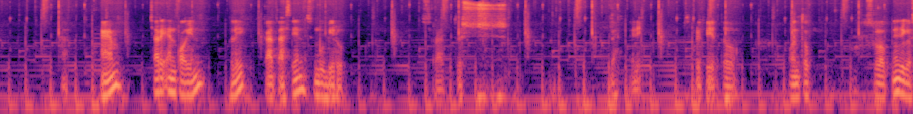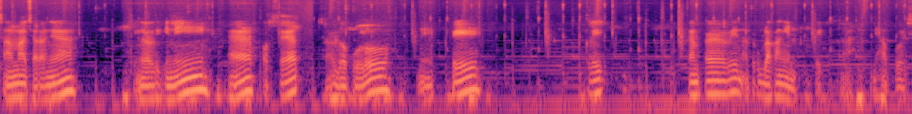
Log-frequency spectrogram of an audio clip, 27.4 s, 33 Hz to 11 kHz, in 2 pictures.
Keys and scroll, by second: 1.4 m, 4.8 Up, 6.8-8.2 typing, 10.2 o, 12.4 space, 16.8 f, 18.2-20.3 typing, 26.3 e.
